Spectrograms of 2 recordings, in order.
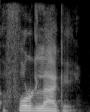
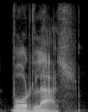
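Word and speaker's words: Vorlage: denominado de esta forma que es una palabra alemana que se pronuncia Ford lage pero que en español muchos pronuncian por lash o burlaje esta palabra significa prototipo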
